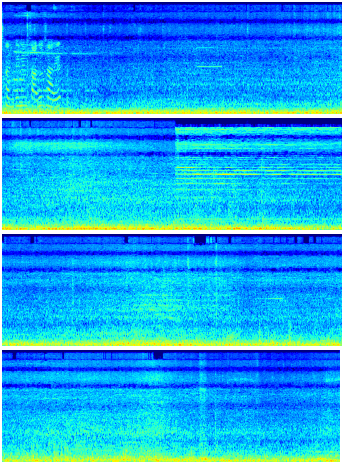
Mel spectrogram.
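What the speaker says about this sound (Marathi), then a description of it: "अजून ट्रॅफिक चालू आहे, मुव्हिंग ट्रॅफिक आहे" Continuous moving road traffic of cars and trailer trucks on the Ghodbunder road from Thane toward Chinchoti makes a loud, steady roar with no breaks, as vehicles pass close by.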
